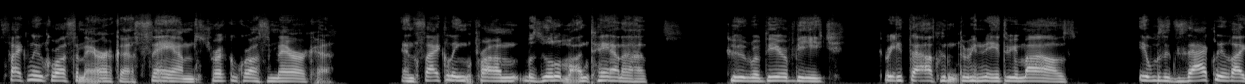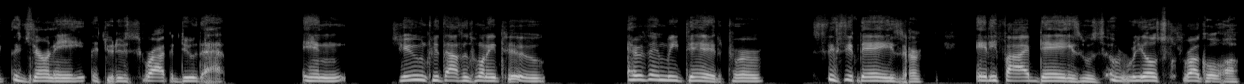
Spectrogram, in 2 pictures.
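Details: Aphasia after stroke in a man, an aphasia group member.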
